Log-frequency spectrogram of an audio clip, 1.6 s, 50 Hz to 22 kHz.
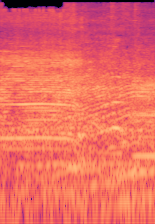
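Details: Cow with calf at Ambari cattle market in Dinajpur, Bangladesh, on 17 October 2025: a brief, steady, even-pitched moo held throughout, over a dense wash of market crowd noise.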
